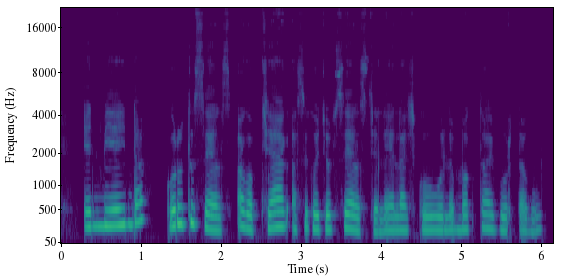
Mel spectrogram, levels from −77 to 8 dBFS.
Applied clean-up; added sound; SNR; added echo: none; none; none; none.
